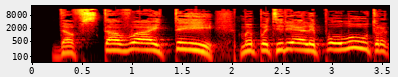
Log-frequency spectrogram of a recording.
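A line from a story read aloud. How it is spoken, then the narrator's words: Shouting. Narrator (Russian): кричала Аравита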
